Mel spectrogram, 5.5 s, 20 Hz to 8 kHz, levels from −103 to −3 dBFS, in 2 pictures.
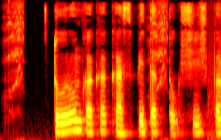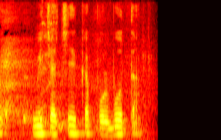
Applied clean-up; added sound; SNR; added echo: none; Cutlery, silverware + Cough; 11 dB; none.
